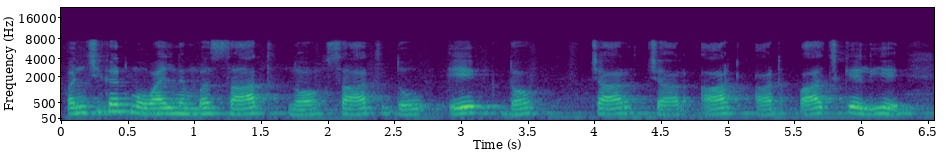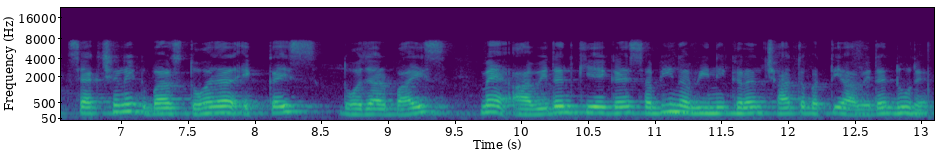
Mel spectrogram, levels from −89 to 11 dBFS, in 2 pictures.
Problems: constant background noise, background conversations at intervals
